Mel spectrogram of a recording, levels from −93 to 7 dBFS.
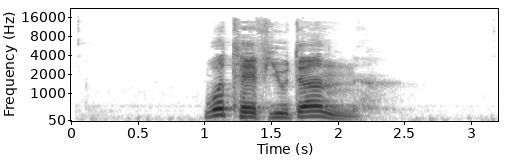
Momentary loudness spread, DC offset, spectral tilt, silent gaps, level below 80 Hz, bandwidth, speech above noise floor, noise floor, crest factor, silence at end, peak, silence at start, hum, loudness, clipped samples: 11 LU; under 0.1%; -5.5 dB/octave; none; -58 dBFS; 15 kHz; 56 dB; -70 dBFS; 18 dB; 1.1 s; -2 dBFS; 1 s; none; -15 LUFS; under 0.1%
